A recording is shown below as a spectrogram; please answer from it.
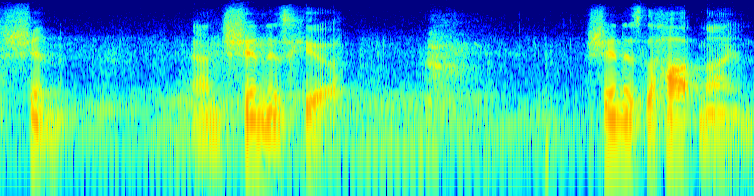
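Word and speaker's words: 心: In Chinese, mind is um this word pronounced shin and shin is here.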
